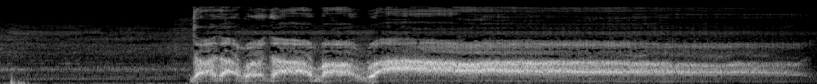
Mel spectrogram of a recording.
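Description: Harsh deathcore screamed vocal. After a quiet start, a few short choppy screams come about two seconds in, then one long held scream that slowly fades and cuts off at the end.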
